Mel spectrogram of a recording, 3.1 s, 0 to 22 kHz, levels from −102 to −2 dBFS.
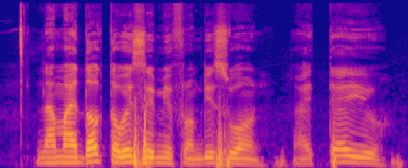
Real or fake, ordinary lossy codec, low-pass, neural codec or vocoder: real; none; none; none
